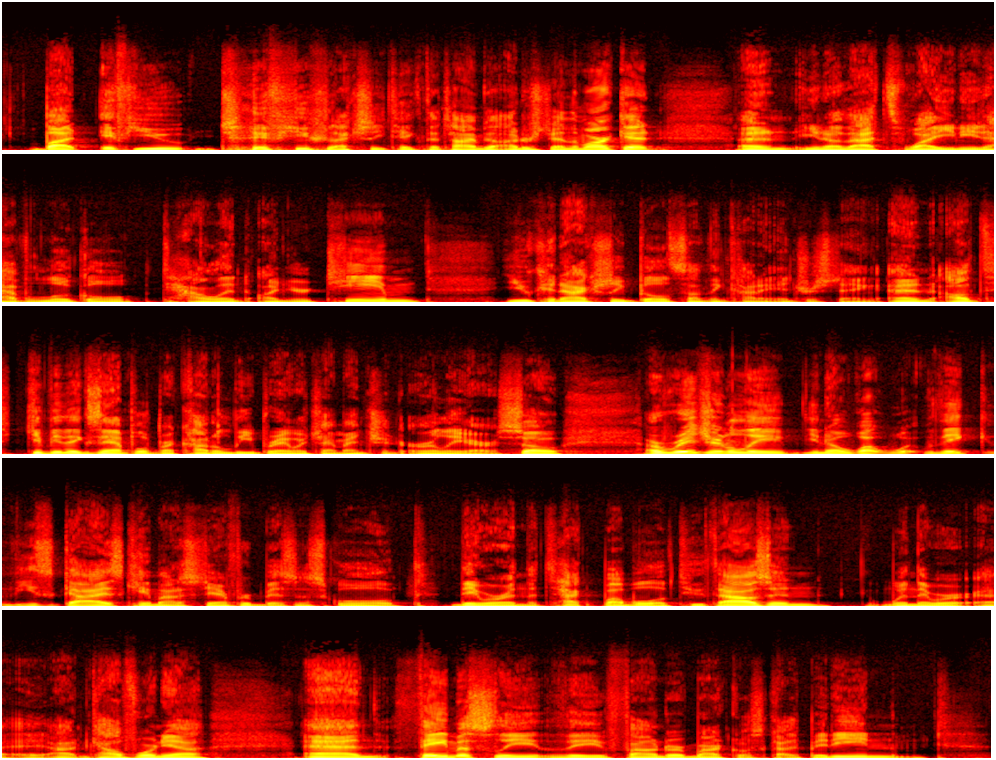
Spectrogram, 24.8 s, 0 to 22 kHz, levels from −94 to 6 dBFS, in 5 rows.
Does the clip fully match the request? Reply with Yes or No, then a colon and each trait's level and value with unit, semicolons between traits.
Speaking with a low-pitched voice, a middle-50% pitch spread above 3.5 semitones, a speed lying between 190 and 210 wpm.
Yes: low, 105 Hz; average, 5.1 semitones; average, 200 wpm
